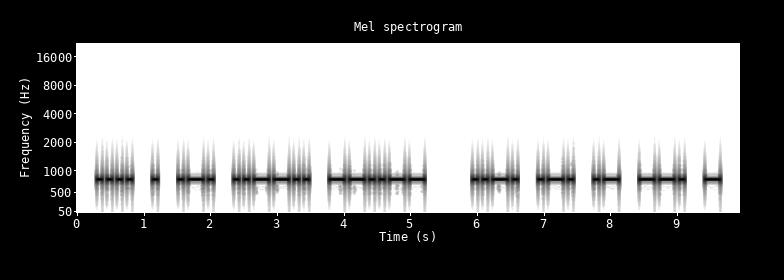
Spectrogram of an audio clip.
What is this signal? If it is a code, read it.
Morse code, heard as a keyed tone, about 16 wpm, 800 Hz. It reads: HER?, FRAGT
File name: Morsekurs / Witze / Witz 07. April 2026 70 F80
